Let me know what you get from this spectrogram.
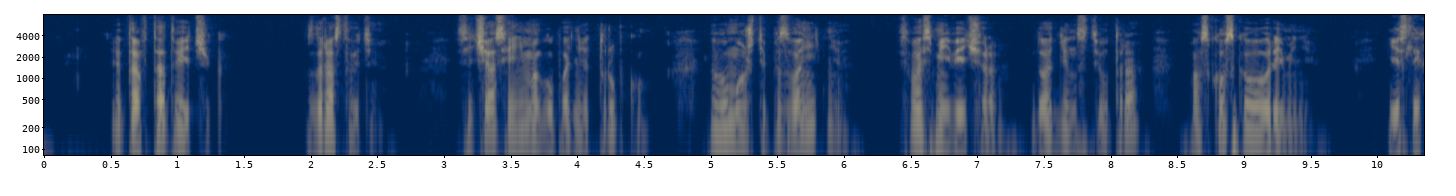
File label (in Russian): автоответчик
